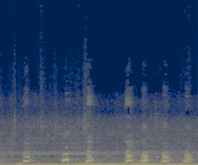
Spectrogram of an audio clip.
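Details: Barking from a Khanna, Punjab kennel housing Tibetan Mastiff and Gaddi dogs: single and paired resonant barks spaced about half a second apart over a steady low background hum.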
